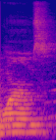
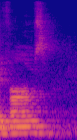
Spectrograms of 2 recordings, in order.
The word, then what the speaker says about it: Worms: We think of Martin Luther at the Diet of, I pronounce it the Diet of Worms because I'm not German, so I don't say Worms,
